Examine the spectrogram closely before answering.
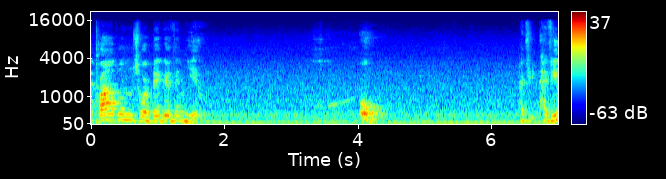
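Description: A middle-aged man speaks in short bursts, close to a computer microphone.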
